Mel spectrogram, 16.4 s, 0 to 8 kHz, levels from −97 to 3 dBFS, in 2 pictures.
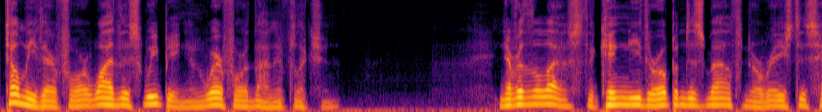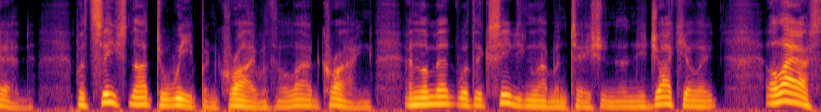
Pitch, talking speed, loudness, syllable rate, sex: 115 Hz, 145 wpm, -19 LUFS, 5.2 syllables/s, male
